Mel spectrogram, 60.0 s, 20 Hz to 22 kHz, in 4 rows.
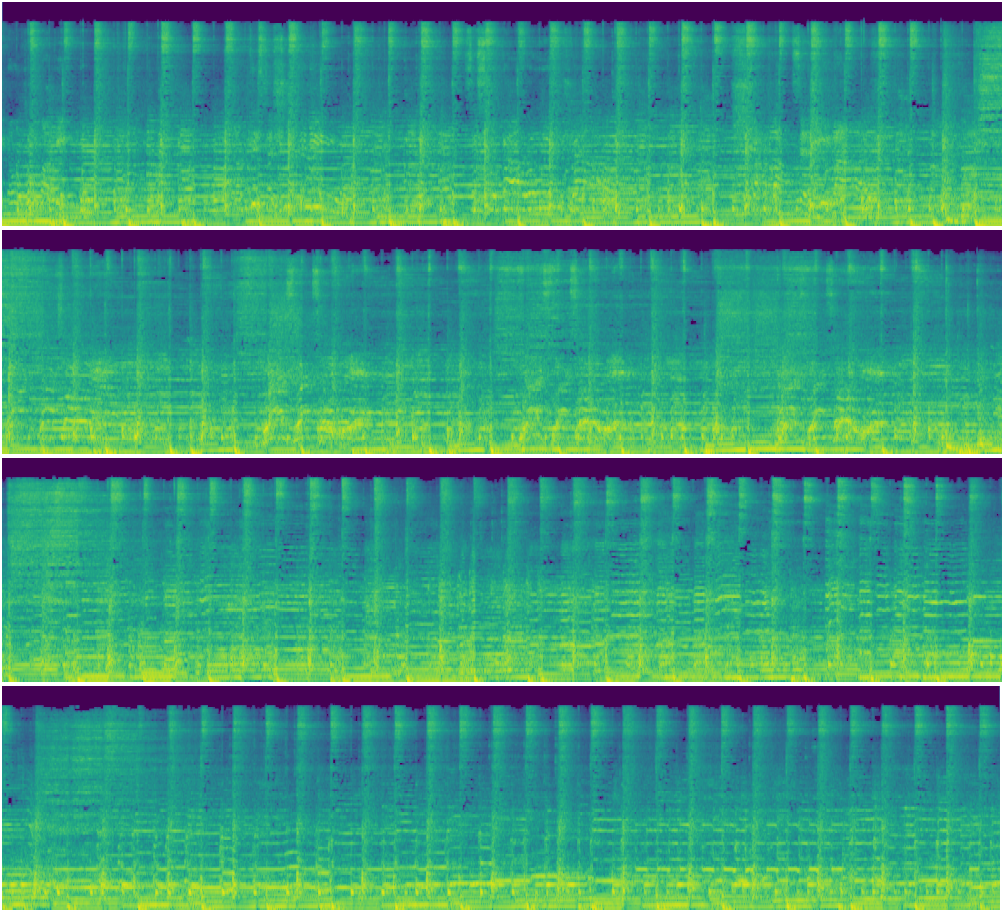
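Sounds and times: bass guitar: 0.0 - 59.9
drum beat: 0.0 - 59.9
electric guitars: 0.0 - 59.9
tenor saxophone: 31.0 - 46.2.

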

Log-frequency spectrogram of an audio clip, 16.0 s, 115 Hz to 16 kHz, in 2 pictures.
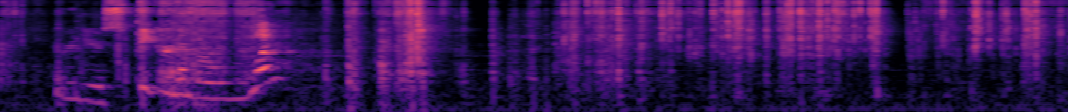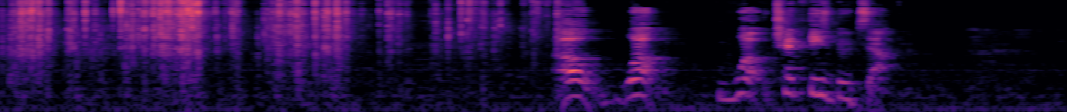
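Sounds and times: plastic packet crinkling: 0.0 - 12.2
plastic packet tearing: 0.9 - 12.2.

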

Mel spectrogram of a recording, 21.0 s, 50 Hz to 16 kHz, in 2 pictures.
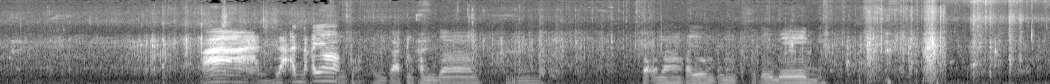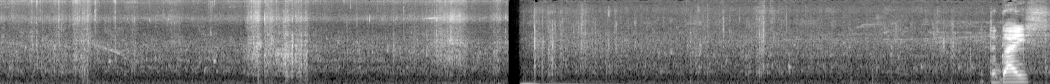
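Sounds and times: water trickling and splashing: 0.0 - 21.0.

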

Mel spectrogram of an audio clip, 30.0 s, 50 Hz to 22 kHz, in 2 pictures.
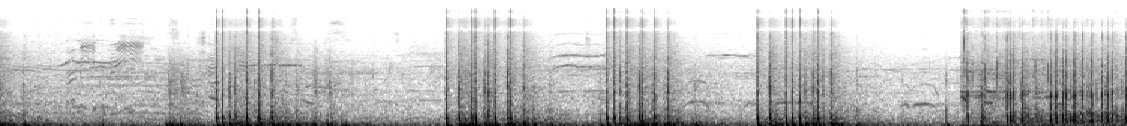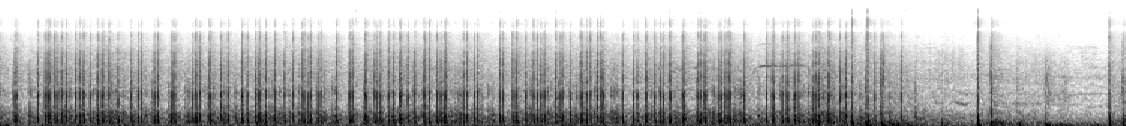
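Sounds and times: fireworks rapid bangs and pops: 5.9 - 11.9, 12.6 - 30.0.

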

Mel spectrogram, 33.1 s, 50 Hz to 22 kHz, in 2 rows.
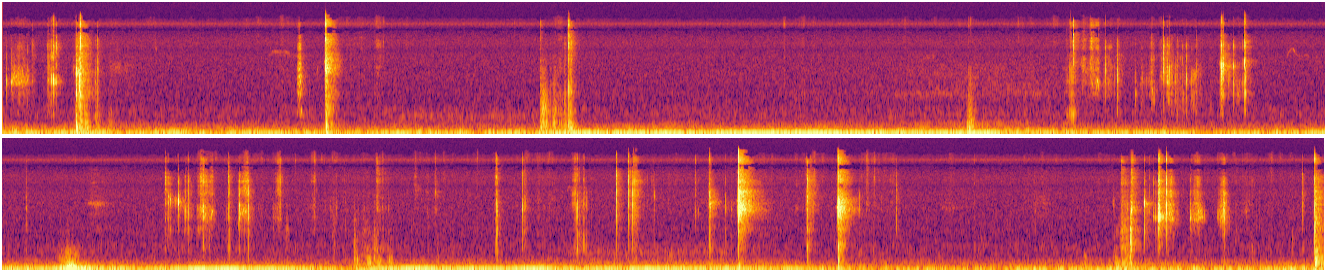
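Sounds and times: steady low hum: 1.3 - 13.5.

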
